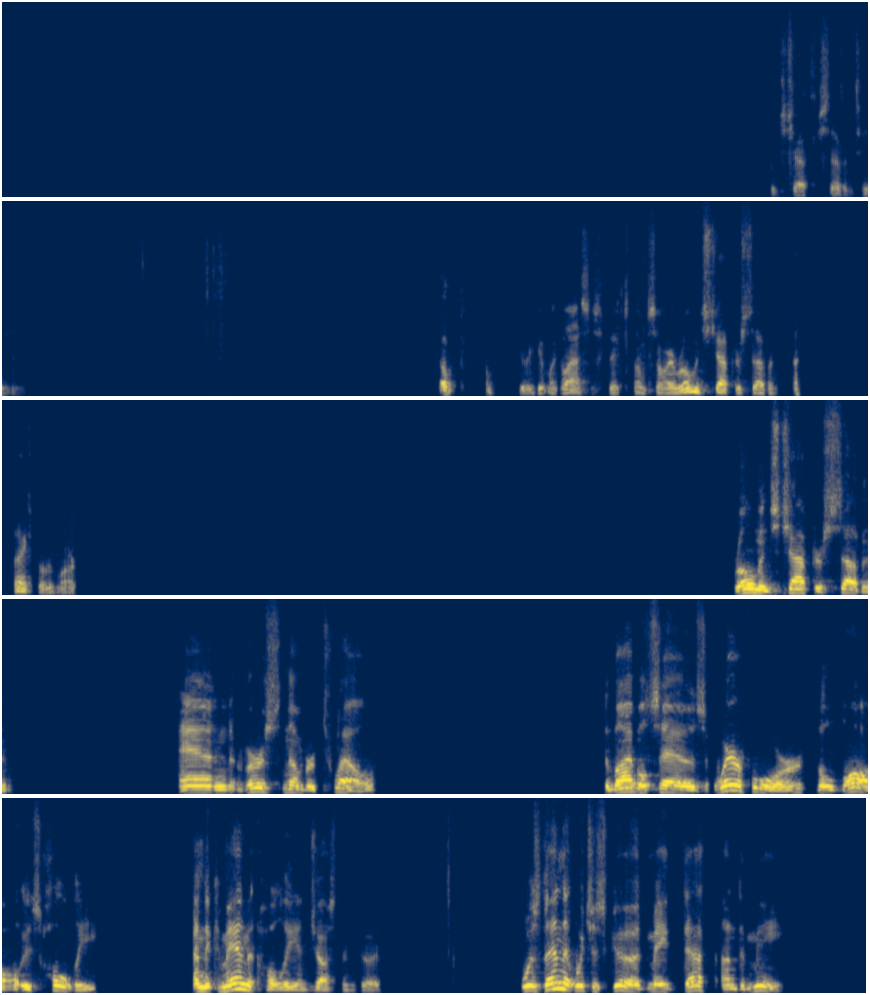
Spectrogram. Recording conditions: large echoing room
